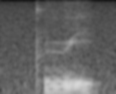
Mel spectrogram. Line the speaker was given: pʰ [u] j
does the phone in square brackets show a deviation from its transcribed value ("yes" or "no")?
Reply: yes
